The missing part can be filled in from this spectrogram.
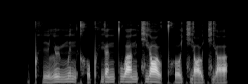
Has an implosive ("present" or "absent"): absent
